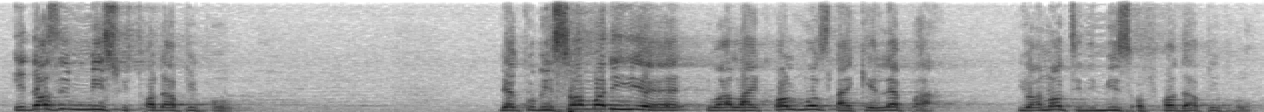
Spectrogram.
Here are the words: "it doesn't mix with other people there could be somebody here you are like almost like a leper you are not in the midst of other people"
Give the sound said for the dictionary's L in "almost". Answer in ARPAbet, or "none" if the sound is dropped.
L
